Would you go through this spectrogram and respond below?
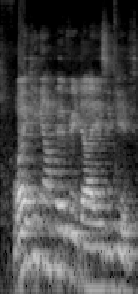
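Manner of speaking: plain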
